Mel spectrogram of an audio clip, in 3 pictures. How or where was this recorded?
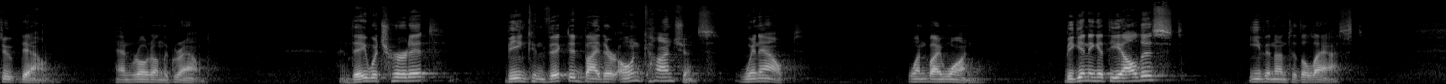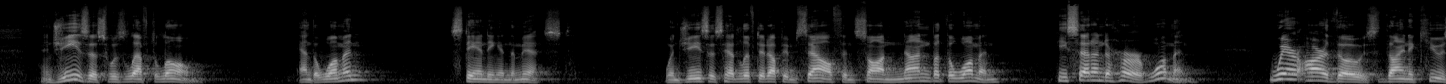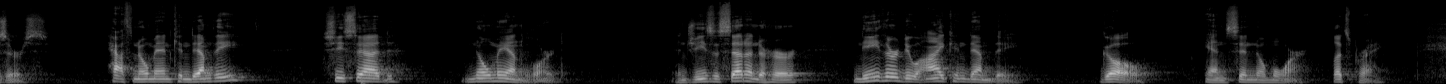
large echoing room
